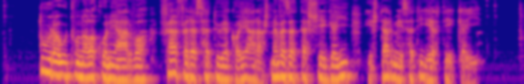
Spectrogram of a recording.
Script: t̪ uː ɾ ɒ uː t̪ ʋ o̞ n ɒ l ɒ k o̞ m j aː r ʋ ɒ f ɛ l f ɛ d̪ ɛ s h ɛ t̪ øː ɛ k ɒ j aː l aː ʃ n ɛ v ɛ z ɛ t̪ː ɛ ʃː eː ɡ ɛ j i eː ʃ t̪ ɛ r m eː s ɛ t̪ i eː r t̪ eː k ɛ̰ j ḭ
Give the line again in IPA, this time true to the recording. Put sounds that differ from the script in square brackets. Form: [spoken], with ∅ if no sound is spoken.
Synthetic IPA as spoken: t̪ uː ɾ ɒ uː t̪ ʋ o̞ n ɒ l ɒ k o̞ [n] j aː r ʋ ɒ f ɛ l f ɛ d̪ ɛ s h ɛ t̪ øː ɛ k ɒ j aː [ɾ] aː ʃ n ɛ v ɛ z ɛ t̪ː ɛ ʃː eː ɡ ɛ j i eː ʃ t̪ ɛ r m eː s ɛ t̪ i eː r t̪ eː k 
